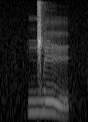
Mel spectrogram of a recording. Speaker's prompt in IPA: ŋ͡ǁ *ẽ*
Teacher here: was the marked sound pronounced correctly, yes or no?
no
